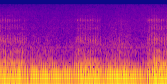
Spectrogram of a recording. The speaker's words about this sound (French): Qu'est-ce que signifie le ronronnement pour les chats?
